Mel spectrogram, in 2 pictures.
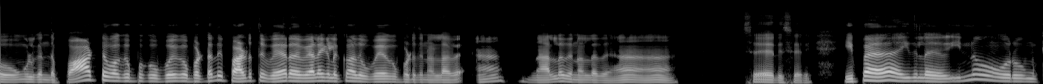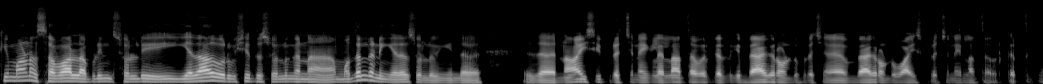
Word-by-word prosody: உங்களுக்கு 115 0 -3
இந்த 105 -3 -5
பாட்டு 200 -1 +6
வகுப்புக்கு 155 -2 -1
உபயோகப்பட்டது. 150 +2 +1
இப்ப 155 - +2
அடுத்து 165 +3 0
வேற 160 +3 +5 0.2
வேலைகளுக்கும் 155 0 +3
அது 145 - +2
உபயோகப்படுது 120 -4 -1
நல்லாவே. 105 +1 -2 0.2
ஆ, - - -4 0.5
நல்லது, 130 +6 0
நல்லது. 100 -2 -4 0.2
ஆ - - -1 0.3
ஆ, - - -2 0.9
சரி, 100 -2 -1
சரி. 90 -1 -7 0.4
இப்ப 135 - -9 0.4
இதில 155 -1 0 0.3
இன்னும் 215 +4 -1 0.2
ஒரு 145 -1 +1
முக்கியமான 175 +5 -3
சவால் 145 0 +5
அப்படின்னு 135 +2 -6
சொல்லி 130 +1 -2 0.4
ஏதாவது 165 +4 +6
ஒரு 140 - -1
விஷயத்த 140 -1 -6
சொல்லுங்கன்னா, 125 -2 -3 0.3
முதல்ல 190 +7 0
நீங்க 115 -4 -3
எத 115 - +1
சொல்லுவீங்க? 95 -3 -7
இந்த, 95 0 -3 0.6
இந்த 95 +1 -3 0.2
நாய்சி 120 +2 0
பிரச்சனைகளெல்லாம் 100 0 -4
தவிர்க்கிறதுக்கு. 100 0 -6
பேக்கிரவுண்ட் 100 -2 +1
பிரச்சன, 95 0 -6 0.2
பேக்கிரவுண்ட் 100 -2 0
வாய்ஸ் 90 -1 -4
பிரச்சனையெல்லாம் 90 -1 -16
தவிர்க்கிறதுக்கு. - - -18
125 Hz, 130 wpm, -24 LUFS, 100-150 Hz, 0.9 s, பாட்டு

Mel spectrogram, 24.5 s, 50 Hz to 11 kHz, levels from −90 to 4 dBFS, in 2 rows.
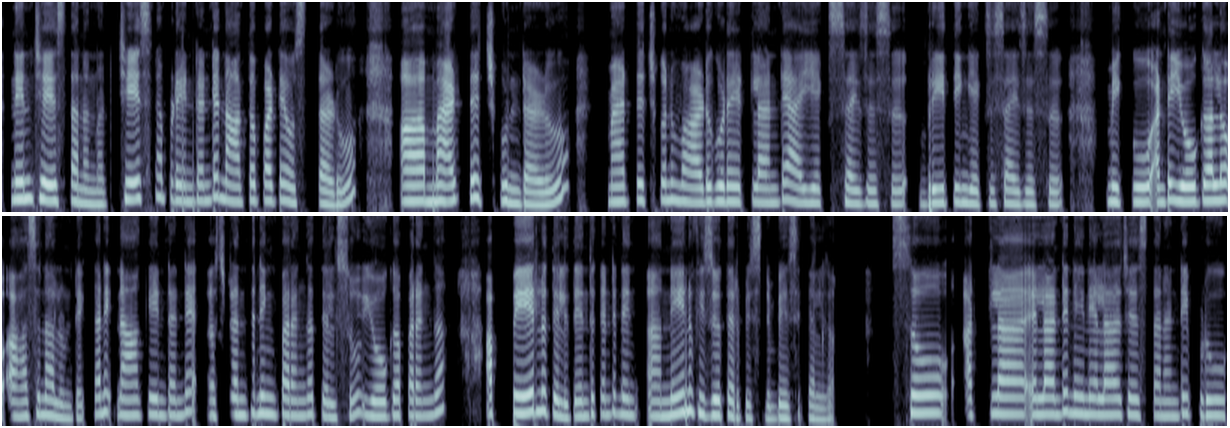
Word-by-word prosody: నేను 275 +1 +6
చేస్తాననమాట. 225 -6 +3 0.2
చేసినప్పుడు 270 0 +2
ఏంటంటే 245 +4 -1
నాతో 235 +1 0
పాటే 245 0 +1
వస్తాడు. 200 -2 -1 0.6
ఆహ్, 240 0 +7
మ్యాట్ 240 +3 +5
తెచ్చుకుంటాడు. 200 -8 0 0.6
మ్యాట్ 230 0 +1
తెచ్చుకొని 255 +1 -2
వాడు 220 0 +2
కూడా 235 0 +3
ఎట్లా 225 0 -3
అంటే, 215 +5 -3 0.2
ఐ 215 - -1
ఎక్సర్‌సై‌జెస్ 205 -2 -4 0.4
బ్రీతింగ్ 215 0 0
ఎక్సర్‌సైజెస్. 195 -1 -5 0.6
మీకు 230 +1 0 0.2
అంటే 255 +3 +1
యోగాలో 245 +2 +4 0.2
ఆసనాలు 230 -1 -1
ఉంటాయి. 195 +1 -8
కాని 280 +2 0 0.2
నాకేంటంటే, 240 +2 -2 0.3
స్ట్రెంగ్తనింగ్ 255 0 -1
పరంగా 235 +1 -1
తెలుసు. 210 +2 -4 0.2
యోగా 220 +2 -1
పరంగా 230 +6 -2 0.5
ఆ - - -25 0.2
పేర్లు 290 +3 +7
తెలియదు. 220 0 -1
ఎందుకంటే 250 +3 -5
నేను 240 -1 -3 0.2
ఆహ్, 225 0 -1
నేను 285 +4 +4
ఫిజియోథెరపిస్ట్‌ని 210 -6 -2
బేసికల్‌గా. 185 -2 -6 0.7
సో, 275 -1 +3 0.5
అట్లా 260 +2 0 0.3
ఎలా 250 0 +2
అంటే 290 +4 -1
నేను 255 -1 0
ఎలా 245 0 +1 0.2
చేస్తానంటే, 230 0 -4
ఇప్పుడు 235 0 -3
235 Hz, 120 wpm, -22 LUFS, 215-255 Hz, 0.7 s, ఆహ్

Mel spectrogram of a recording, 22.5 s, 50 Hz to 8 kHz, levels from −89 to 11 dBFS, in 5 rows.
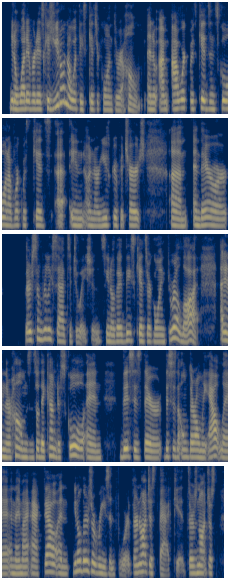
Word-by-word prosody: you 210 - +4
know, 190 - +4
whatever 195 +1 +3
it 195 - +1
is 190 -1 0
'cause 210 -2 +1
you 260 +6 +4
don't 360 +2 +3
know 265 -6 +4
what 210 -2 +1
these 180 -2 -4
kids 180 0 -3
are - - -8
going 175 -2 -5
through 165 -2 -3
at - - -6
home. 160 -7 -6
I 185 - +2
know, 180 - -1
I'm 185 +1 +3
I 195 0 +6
work 220 +2 +2
with 200 0 -3
kids 210 -3 +5
in 190 -1 -3
school, 200 +1 +3
and 190 -2 +1
I've 180 - -3
worked 190 0 -5
with 185 +1 -9
kids, 185 - -3
uh, - - +1
in 180 -2 -2
on 180 -2 -4
our 170 - -3
youth 185 +1 -2
group 190 -2 -2
at - - -7
church, 185 -2 +1 0.5
um, 175 -3 +1
and 185 -1 -1
there 195 +1 +2
are 175 -1 -2 0.5
there 220 - +2
are - - +2
some 235 +2 -2
really 250 0 0
sad 185 -4 -3
situations, 180 +4 -9
you 190 - 0
know? 175 -1 -1
Their 185 0 +2
these 205 +2 -3
kids 190 -1 -1
are 185 - -1
going 175 -1 -4
through 255 +5 +3
a - - +2
lot 205 +3 +2 0.4
in 205 -2 +3
their 180 -1 +2
homes, 195 -4 0
and 180 - -8
so 205 - +1
they 185 -2 +4
come 220 +3 +1
to 180 - -2
school, 225 +1 +5
and 170 -2 -1 0.4
this 205 +1 +4
is 185 -2 -2
their 175 -3 +2
this 205 0 -2
is 205 - -2
the 190 - -2
on 195 0 -3
their 190 0 +2
only 180 -3 0
outlet, 190 -4 +2
and 185 -1 -2
they 175 0 +1
might 180 0 -1
act 175 -2 0
out 220 -3 +3
and, 175 -1 -3
you 225 - -2
know, 250 - +3
there's 255 -1 +2
a 225 - +4
reason 170 -5 -4
for 135 0 -8
it. - - -12
They're 195 0 +1
not 225 +1 +3
just 195 -2 -4
bad - - -6
kids. - - -11
There's 185 0 +1
not 195 -1 +1
just, 185 -2 -5
190 Hz, 265 wpm, -24 LUFS, 180-205 Hz, 0.5 s, I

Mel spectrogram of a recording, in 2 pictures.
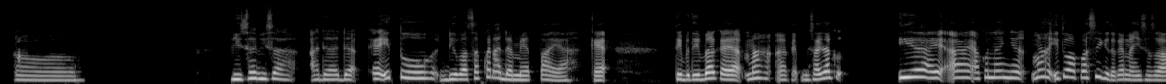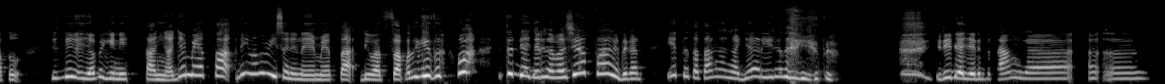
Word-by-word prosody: Oh. 195 -2 -7 1.5
Bisa 235 +4 +2
bisa, 255 -5 -2 0.2
ada 225 +2 -4
ada 225 +1 -3 0.2
kayak 255 -1 0
itu 285 -3 -1
di 225 +2 0
WhatsApp 235 +5 -1
kan 340 - -2
ada 235 - +1
Meta 215 0 -3
ya 190 0 -5 0.2
kayak, 195 -1 -2 0.7
tiba-tiba 230 +3 +2
kayak, 220 -3 +2
“Ma," 280 +1 -1
eee, 215 - -6
kayak 205 - -12
misalnya 235 +7 +1
aku - - -5 0.6
iya 335 +2 +6 0.3
AI 315 0 -2
aku 275 - -6
nanya, 310 -2 -1
"Ma, 335 +4 -2
itu 350 - -4
apa 310 -1 -2
sih?” 355 +2 -2
Gitu 250 - -3
kan 225 +2 -5
nanya 205 0 -5
sesuatu, 205 +1 -4 0.3
terus 290 0 -6
dia 360 -4 +4
jawabnya 265 +5 +2
gini, 250 -1 +2 0.2
“tanya 225 -4 +1
aja - - -1
Meta 420 -2 +2
nih 480 - +1
Mama - - +2
bisa 365 -5 +4
nanya 225 -3 0
Meta 215 +1 -1
di 230 +3 -3
WhatsApp,” 220 +2 +2
katanya 350 +6 +3
gitu, 395 +1 +4
"wah! 290 -6 +4 0.3
itu - - -1
diajarin 355 -4 +3
sama 315 0 +4
siapa?" - - +4 0.2
Gitu 250 - +2
kan, 265 -1 0 0.3
“itu 425 +1 -4
tetangga 305 +4 -3
ngajarin,” 330 +6 -2
katanya 305 -5 +2
gitu. 260 0 -4 1.1
Jadi 275 - 0
diajarin 250 -3 +5
tetangga, 265 +2 -4 0.5
heeh. 270 0 -9
265 Hz, 165 wpm, -22 LUFS, 225-315 Hz, 1.5 s, iya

